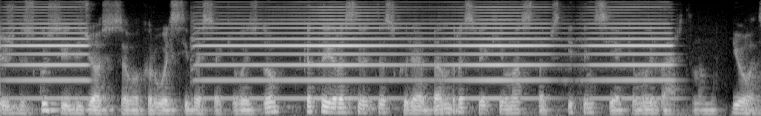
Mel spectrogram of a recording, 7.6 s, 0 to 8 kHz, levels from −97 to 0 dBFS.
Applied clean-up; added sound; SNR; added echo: none; Bowed string instrument; -2 dB; none.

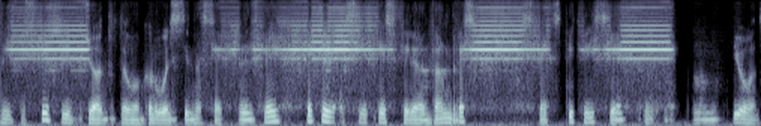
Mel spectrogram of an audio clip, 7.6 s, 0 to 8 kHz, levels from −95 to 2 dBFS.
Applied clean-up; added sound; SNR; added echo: neural diffusion model UNIVERSE++.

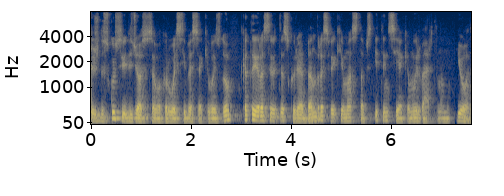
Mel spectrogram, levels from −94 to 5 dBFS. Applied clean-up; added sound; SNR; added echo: none; none; none; none.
